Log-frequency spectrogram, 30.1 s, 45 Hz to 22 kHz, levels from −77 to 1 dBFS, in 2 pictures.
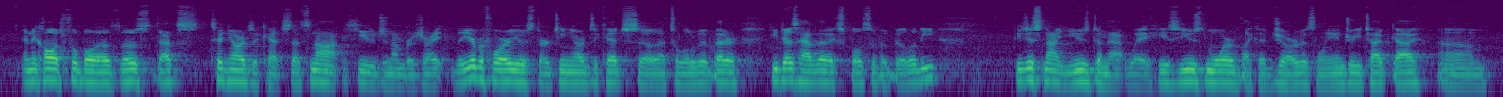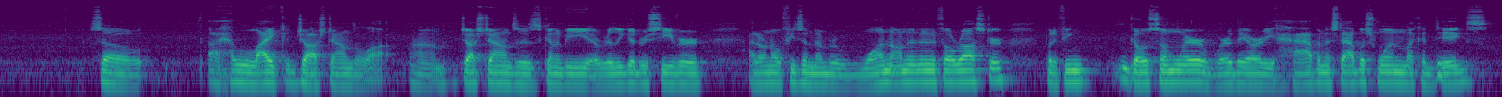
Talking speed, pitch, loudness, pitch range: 200 wpm, 115 Hz, -28 LUFS, 105-120 Hz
